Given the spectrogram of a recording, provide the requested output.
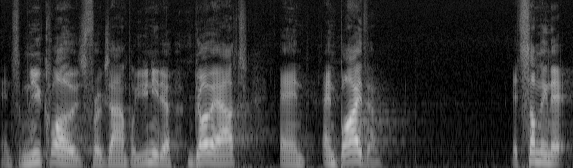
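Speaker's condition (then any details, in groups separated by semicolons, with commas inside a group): No condition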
